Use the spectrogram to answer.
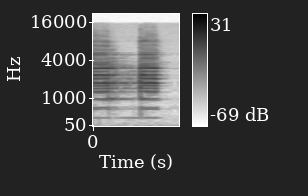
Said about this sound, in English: I'm sorry, that was my alarm going off, guys. Please forgive me on that one.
